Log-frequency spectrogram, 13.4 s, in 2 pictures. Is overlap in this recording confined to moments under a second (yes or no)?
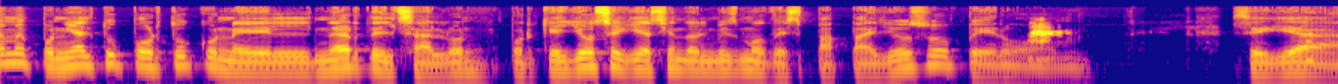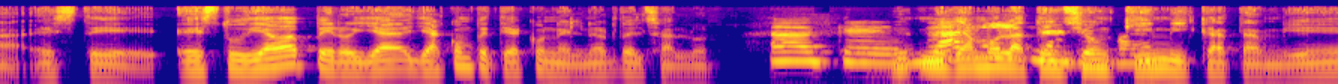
no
